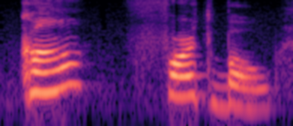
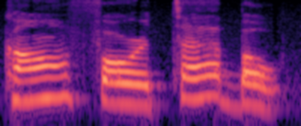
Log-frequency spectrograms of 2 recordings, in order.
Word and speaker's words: comfortable: Agora, a palavra comfortable tem dois sons, ó. Comfortable. Não é igual em português que seria comfortable. Não, é comfortable. Mas mesmo assim tem duas sílabas.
